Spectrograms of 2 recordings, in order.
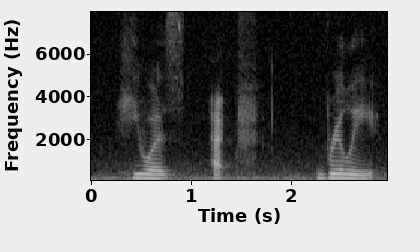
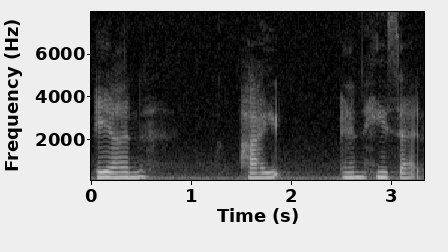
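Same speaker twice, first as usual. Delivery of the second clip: higher, emotion-choked testimony voice; tearful; 4 semitones higher than usual. Real, not acted. Telling how God showed her the past, tearful. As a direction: push through tears to finish the story.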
